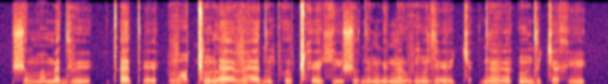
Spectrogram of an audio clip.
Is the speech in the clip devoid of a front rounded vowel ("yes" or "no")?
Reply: no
